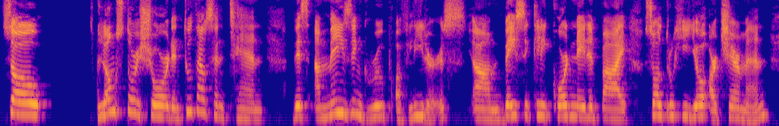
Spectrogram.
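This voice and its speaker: Bright-voiced, enthusiastic woman from Mexico City. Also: medium pitch, lively intonation, measured pace. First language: Spanish. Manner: enthusiastic, emphatic. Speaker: podcast guest, nonprofit executive. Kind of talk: conversational interview answers.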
